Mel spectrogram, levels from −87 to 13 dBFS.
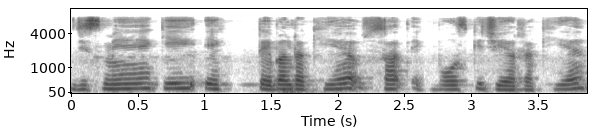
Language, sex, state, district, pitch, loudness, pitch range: Hindi, female, Haryana, Rohtak, 180 Hz, -20 LUFS, 165-190 Hz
